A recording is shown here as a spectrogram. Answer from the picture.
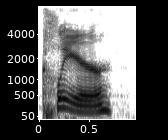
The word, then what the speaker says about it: Xlear: And the one that I use personally and recommend is something called Clear Rescue Nasal Spray. Clear is spelled X-L-E-A-R.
